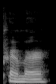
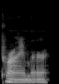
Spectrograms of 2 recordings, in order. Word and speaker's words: primer: this book it's a good primer yes it's pronounced primer not primer primer for people who are just realizing that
